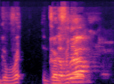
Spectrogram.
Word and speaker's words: Gavril: Gavril.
